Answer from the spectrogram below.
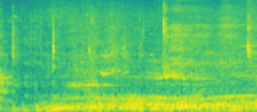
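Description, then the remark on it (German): A video game car engine revs and accelerates steadily, its pitch climbing in smooth sweeps, with brief sharp clicks and bursts layered over the continuous motor drone. “Digga, wie wenig Damage hält das Auto denn aus?”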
